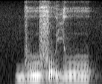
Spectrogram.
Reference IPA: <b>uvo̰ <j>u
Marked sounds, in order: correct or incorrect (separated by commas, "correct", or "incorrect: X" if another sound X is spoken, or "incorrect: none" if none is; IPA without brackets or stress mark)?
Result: correct, correct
